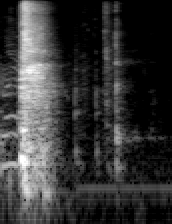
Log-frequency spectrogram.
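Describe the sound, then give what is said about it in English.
One loud sneeze bursts out sharply and fades within half a second, followed by a few faint, brief breathy sounds. “I'm gonna sneeze pretty soon.”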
